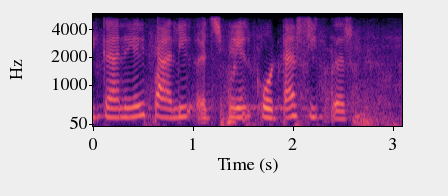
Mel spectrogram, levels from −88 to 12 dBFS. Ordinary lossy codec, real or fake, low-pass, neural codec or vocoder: none; fake; 5.4 kHz; codec, 24 kHz, 1.5 kbps, HILCodec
